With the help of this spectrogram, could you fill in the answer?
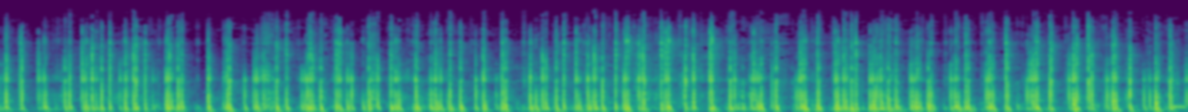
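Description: Fingers tap rapidly and continuously on a wooden surface for about nine seconds. Each tap is a short, dry knock with most of its energy in the low end and almost no ring.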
